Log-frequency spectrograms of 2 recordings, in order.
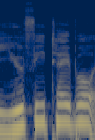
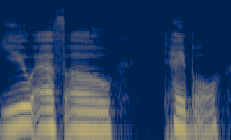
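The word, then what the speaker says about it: ufotable: I So don't know if there's a different way, but I think it's pronounced the UFO table. It's like UFO table.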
